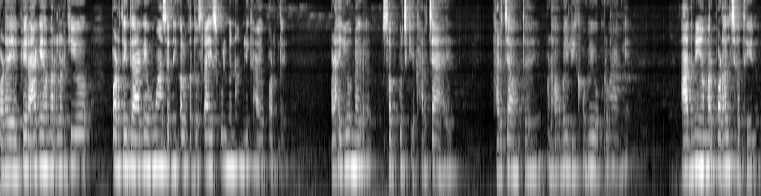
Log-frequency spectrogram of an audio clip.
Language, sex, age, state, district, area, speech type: Maithili, female, 45-60, Bihar, Samastipur, rural, spontaneous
